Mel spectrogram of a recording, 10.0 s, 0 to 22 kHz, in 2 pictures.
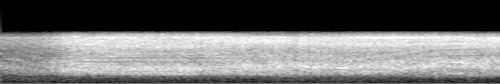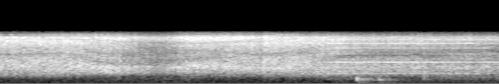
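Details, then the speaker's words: AM radio near a laptop plugged in on standby power supply, computer off: steady hissy buzz with faint whistles drowns the radio; electromagnetic interference from the power supply extending about 2 ft under the computer. "so the computer's in standby right now and just the M fact that it's plugged in is producing noise this noise extends underneath the computer in this case it's extending about 2 fet"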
